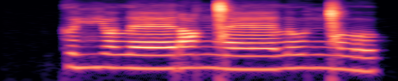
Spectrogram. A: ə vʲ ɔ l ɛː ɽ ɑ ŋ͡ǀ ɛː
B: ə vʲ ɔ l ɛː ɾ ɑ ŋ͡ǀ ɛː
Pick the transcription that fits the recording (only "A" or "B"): B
